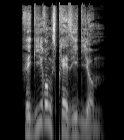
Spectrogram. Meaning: administration of a Regierungsbezirk (kind of district)
- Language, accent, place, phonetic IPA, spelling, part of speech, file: German, Germany, Berlin, [ʁeˈɡiːʁʊŋspʁɛˌziːdi̯ʊm], Regierungspräsidium, noun, De-Regierungspräsidium.ogg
